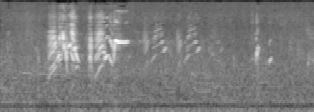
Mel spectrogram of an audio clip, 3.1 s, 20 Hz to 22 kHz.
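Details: European goldfinch song recorded at a 2016 world championship goldfinch song competition: a short burst of bright, buzzy twittering notes ending in a clear high whistle, followed by faint scattered chirps over a low background hum.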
